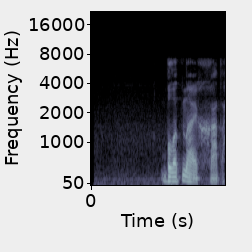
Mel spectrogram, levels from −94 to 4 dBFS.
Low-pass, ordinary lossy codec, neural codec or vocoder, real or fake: 7.2 kHz; none; none; real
